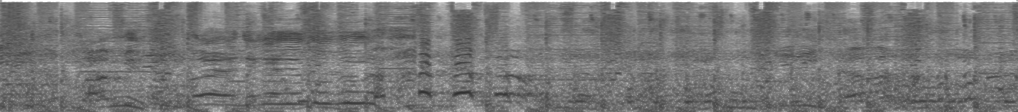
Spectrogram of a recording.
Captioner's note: laugh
